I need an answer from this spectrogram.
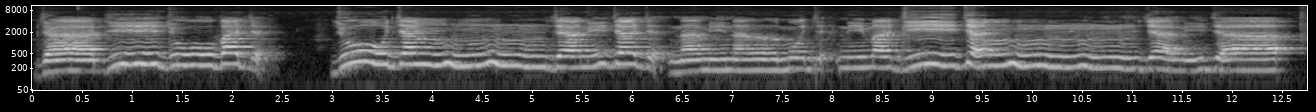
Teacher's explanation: Kita akan lanjutkan kajian tentang makharijul huruf hijaiyah yang kelima, yaitu huruf jim, yang salah satu di antara dari 3 huruf yang keluar dari tengah lidah kita. Huruf jim, ya, dan sya merupakan huruf yang keluar dari tengah lidah kita. Oleh sebab itu kita harus membunyikannya seperti huruf J dalam bahasa Indonesianya, namun tidak boleh disertai keluarnya nafas.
